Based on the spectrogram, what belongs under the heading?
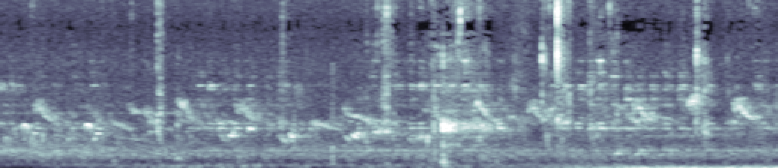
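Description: Small birds chirping with many short, repeated calls that fall in pitch, against faint outdoor background noise. A low rumble builds up in the last two seconds.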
